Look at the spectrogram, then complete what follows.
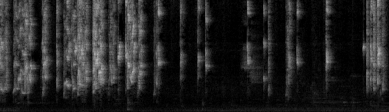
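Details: Lovebirds calling in a colony, a loud burst of shrill overlapping squawks and trills at first, then sparse, thin single chirps, before a final chattering flurry.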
